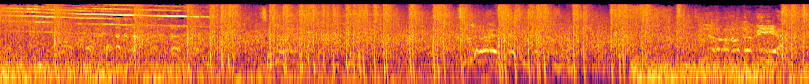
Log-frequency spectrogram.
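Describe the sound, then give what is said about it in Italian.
A box of fireworks goes off in loud, dense, continuous crackling and popping bursts that run almost unbroken for several seconds. “Questa eh, scatola è piena di fuochi d'artifici, guarda.”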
